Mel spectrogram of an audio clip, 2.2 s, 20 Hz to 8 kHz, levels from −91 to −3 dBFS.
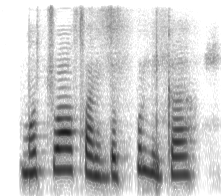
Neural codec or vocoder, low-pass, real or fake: codec, 16 kHz, 0.9 kbps, LongCat-Audio-Codec; 7.2 kHz; fake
